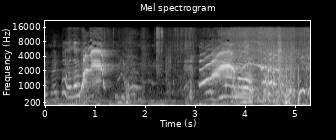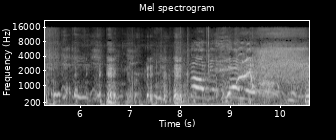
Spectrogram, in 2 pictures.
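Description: A group of children screaming and laughing, with a rising cry about a second in and a loud burst of shrieks and laughter from about three seconds in, as the basin of water balanced on their feet tips and soaks them.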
